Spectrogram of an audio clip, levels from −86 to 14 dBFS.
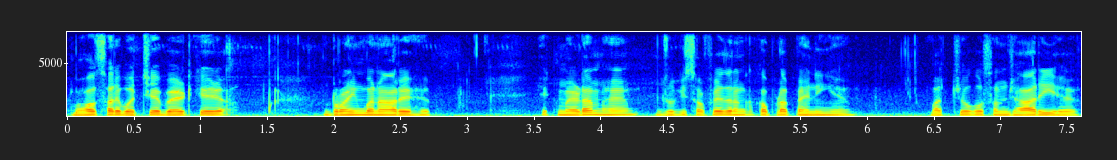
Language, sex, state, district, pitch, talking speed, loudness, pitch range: Hindi, male, Chhattisgarh, Raipur, 160 Hz, 205 wpm, -16 LUFS, 155-165 Hz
